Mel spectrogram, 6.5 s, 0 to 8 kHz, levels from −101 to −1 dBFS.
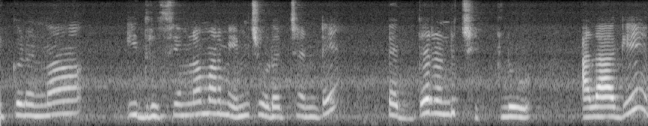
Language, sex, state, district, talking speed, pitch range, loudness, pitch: Telugu, female, Andhra Pradesh, Chittoor, 130 wpm, 230-295 Hz, -19 LUFS, 255 Hz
